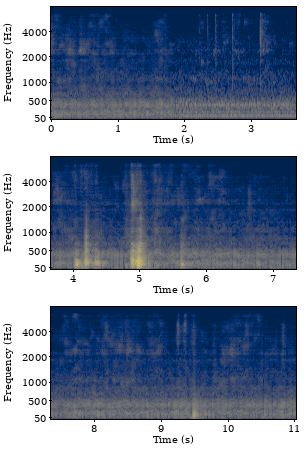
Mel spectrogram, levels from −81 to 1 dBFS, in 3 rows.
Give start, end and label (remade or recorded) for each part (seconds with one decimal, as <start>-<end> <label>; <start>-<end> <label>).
0.0-1.8 remade; 1.8-3.7 recorded; 3.7-11.0 remade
